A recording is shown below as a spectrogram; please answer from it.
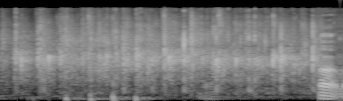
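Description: Audience applause at a forum for geography teachers and university students: a steady patter of clapping from a seated crowd in a hall, moderately loud, ending in a brief burst of noise.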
